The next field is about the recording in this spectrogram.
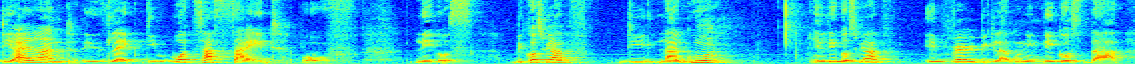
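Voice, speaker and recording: A young Nigerian woman in her twenties, talking casually to camera. She rambles, corrects herself and often searches for words. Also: low voice. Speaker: vlogger. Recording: echoey room.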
